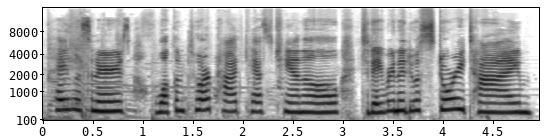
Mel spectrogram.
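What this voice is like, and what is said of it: YouTube story time host voice. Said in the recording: “my YouTube story time impression”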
